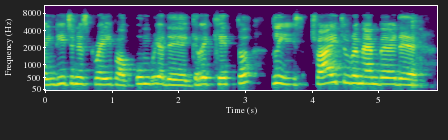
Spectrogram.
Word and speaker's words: Grechetto: grape of Umbria, the Grechetto. Please try to remember the right pronunciation. I'm trying. In Italian, we say when there is a CH, Grechetto, not Grechetto, even if all over the world people say Grechetto.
